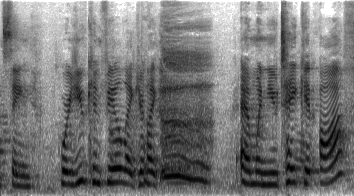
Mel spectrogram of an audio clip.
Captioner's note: gasps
